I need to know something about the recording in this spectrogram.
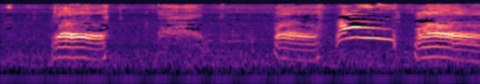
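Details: Loud insistent meowing from a cat or kitten, four strong harmonic cries each lasting under a second, some flat and drawn out, with a softer faint mew between and an indoor hum.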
